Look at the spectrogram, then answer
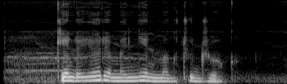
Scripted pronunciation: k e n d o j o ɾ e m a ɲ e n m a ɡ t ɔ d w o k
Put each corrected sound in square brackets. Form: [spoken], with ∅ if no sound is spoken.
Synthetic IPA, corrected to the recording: k e n d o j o ɾ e m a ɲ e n m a ɡ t [u] d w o k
